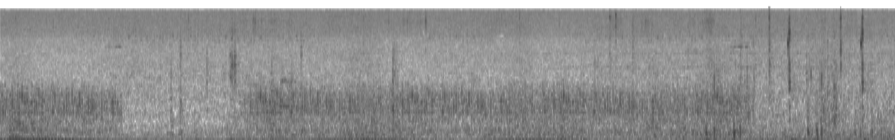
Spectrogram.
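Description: An SUV engine hums as it drives along a road.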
